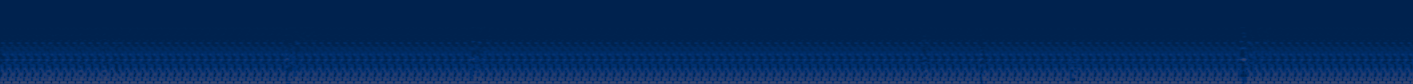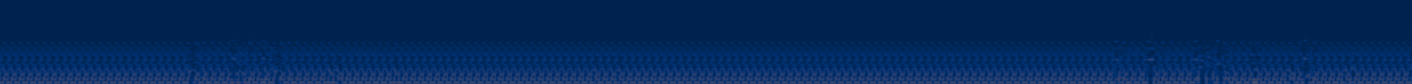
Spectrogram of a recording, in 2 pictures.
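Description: A clock ticks steadily and quietly.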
